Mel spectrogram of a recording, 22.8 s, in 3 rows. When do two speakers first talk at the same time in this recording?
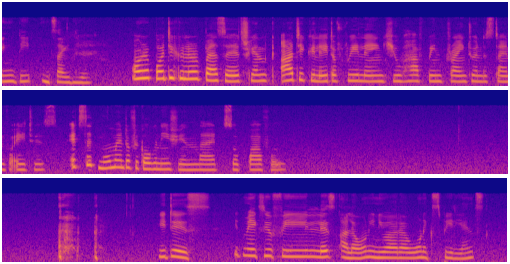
none

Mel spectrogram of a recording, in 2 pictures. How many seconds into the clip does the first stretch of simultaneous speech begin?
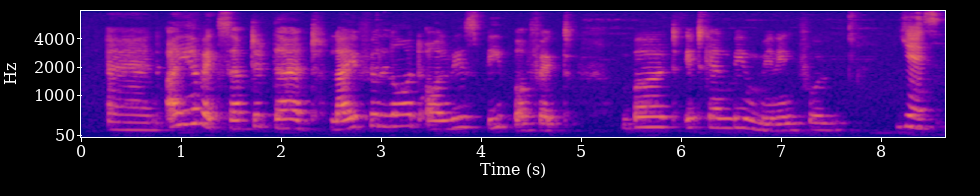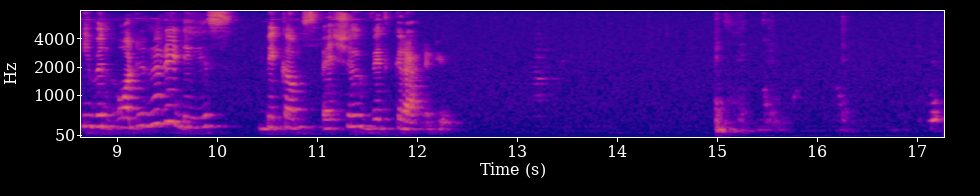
none

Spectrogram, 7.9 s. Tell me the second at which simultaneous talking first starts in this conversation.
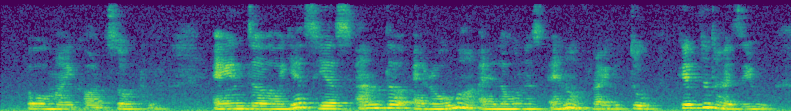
none

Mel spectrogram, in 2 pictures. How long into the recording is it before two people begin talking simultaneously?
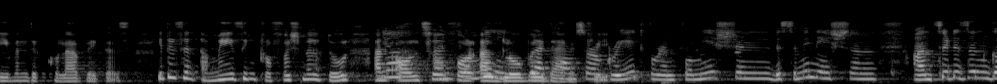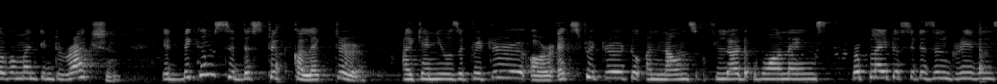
3.8 s

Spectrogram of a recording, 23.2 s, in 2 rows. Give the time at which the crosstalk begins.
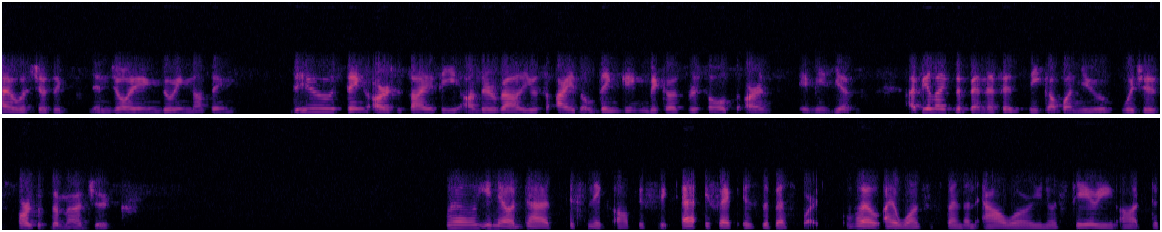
none

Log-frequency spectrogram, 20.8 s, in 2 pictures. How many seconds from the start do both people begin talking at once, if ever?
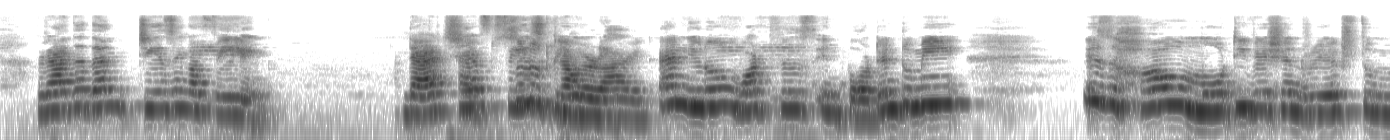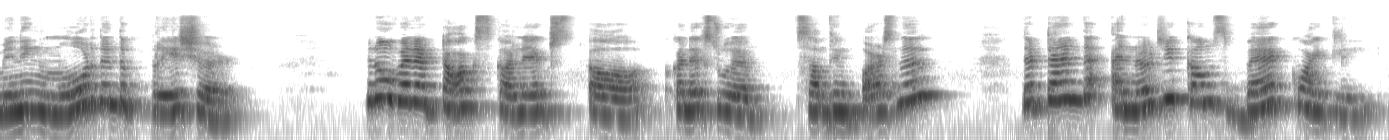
3.4 s

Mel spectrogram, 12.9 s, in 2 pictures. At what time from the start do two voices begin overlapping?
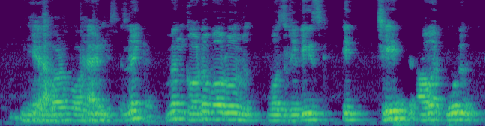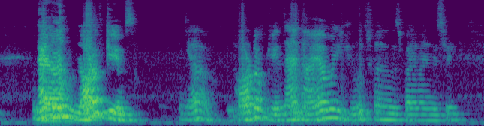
0.5 s

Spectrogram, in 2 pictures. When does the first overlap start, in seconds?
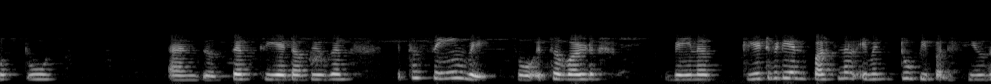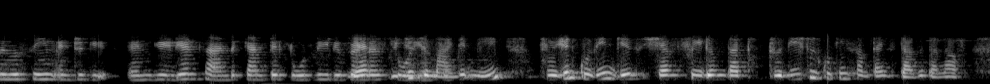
13.4 s

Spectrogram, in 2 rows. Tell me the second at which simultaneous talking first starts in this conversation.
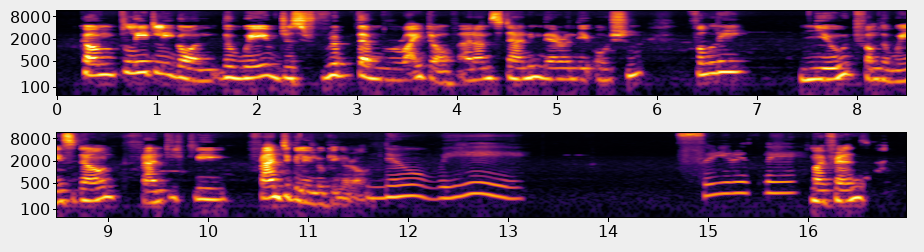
none

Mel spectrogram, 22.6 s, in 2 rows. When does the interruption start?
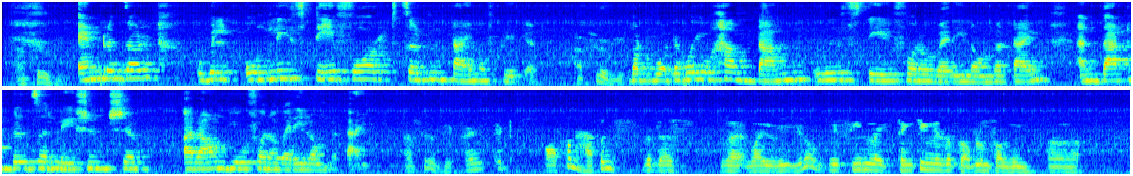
none

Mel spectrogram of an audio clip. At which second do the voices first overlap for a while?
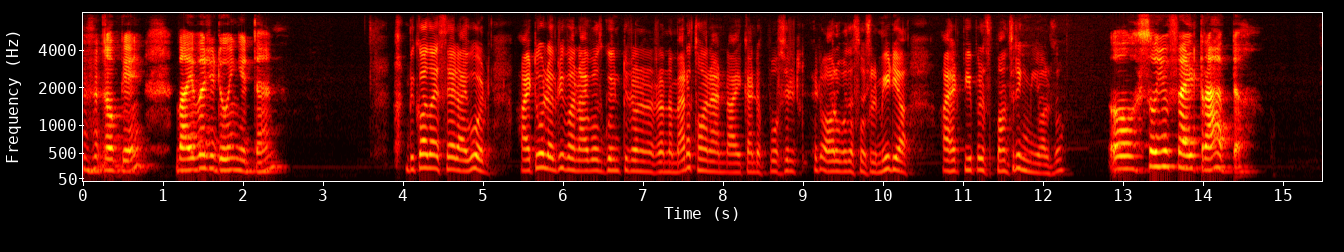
none

